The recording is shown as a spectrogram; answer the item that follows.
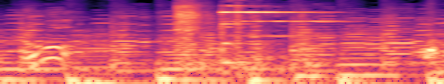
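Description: Upbeat background music with a steady beat, with a short chime-like tone that rises and falls just after the start.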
